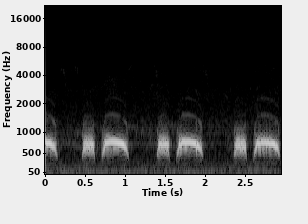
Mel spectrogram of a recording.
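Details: Spotted dove luring call used to attract wild birds: three clear paired coos, a short note followed by a longer level one, repeated about once a second, on a quiet background.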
